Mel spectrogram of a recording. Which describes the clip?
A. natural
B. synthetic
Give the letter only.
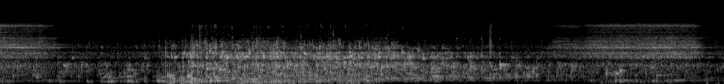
A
